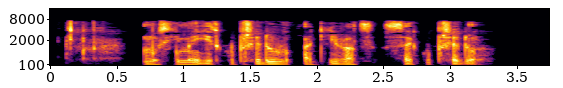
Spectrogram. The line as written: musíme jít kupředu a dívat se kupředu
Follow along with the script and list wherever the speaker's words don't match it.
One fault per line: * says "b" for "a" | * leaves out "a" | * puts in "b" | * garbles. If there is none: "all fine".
all fine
